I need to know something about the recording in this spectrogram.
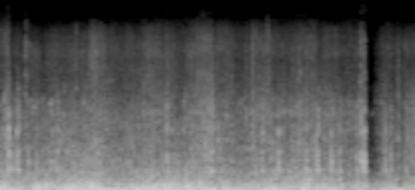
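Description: Wind buffeting the microphone of a mountain bike rider's action camera at speed, under the rumble of tyres on a dirt trail and the bike rattling and clacking over bumps. The sound cuts out for a moment near the end.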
